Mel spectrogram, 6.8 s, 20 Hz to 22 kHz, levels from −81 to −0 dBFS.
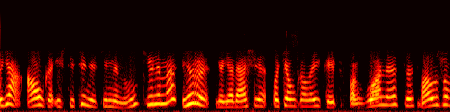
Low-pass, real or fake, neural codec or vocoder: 7.2 kHz; real; none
